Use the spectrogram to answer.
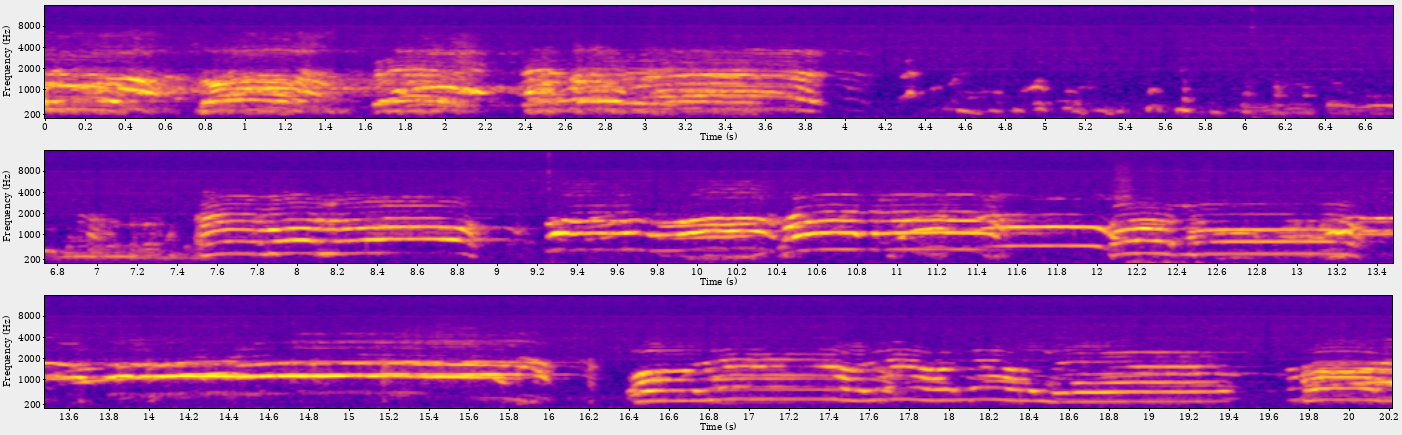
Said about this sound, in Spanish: Yo sé que la gente sí lo va a escuchar, pero esta es la mancha afuera del, afuera del hotel, ¿ah? gritando.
